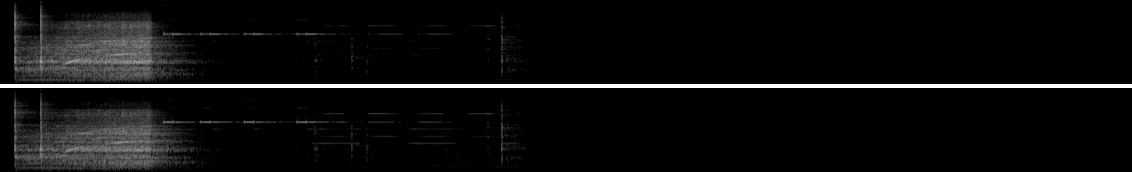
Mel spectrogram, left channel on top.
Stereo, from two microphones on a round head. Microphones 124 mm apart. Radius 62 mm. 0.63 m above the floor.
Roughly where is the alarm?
Centre.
